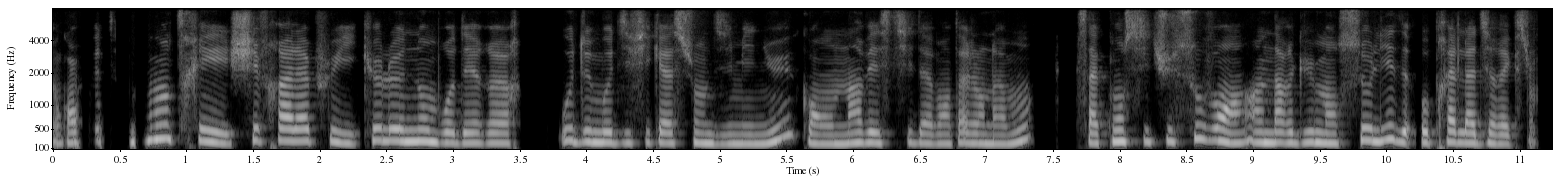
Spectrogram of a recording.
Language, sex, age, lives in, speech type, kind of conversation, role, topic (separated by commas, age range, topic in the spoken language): French, female, 20-24, France, read, expert-assistant, expert, Peut-on concilier ses valeurs personnelles et la performance en entreprise en tant que manager ?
